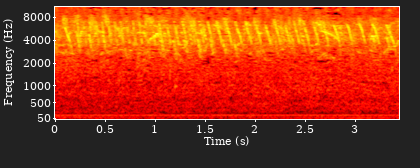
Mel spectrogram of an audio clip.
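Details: Male-bird therapy track of Oriental white-eyes from group cages: a dense, shrill stream of rapid downslurred chips, packed and nonstop, over a constant low hum.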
